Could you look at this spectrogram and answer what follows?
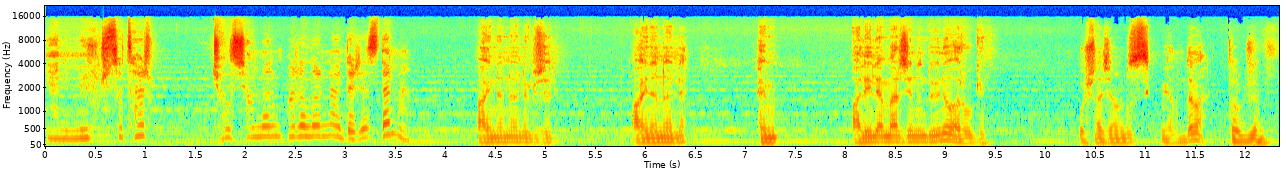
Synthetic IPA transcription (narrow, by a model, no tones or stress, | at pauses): jaːnimylʲcʰy̥sat̪ʰaɾ | t͡ʃʰalˠɯʃanlˠaɾɯnpʰaɾalˠaɾɯnɯød̪eɾiz̥d̪emɪ | ajnænø̞jlʲɛɟyzelʲim | ajnænø̞jlʲɛ | hɛm | alʲilʲɛmæɾd͡ʒenind̪yjynyvaɾbuɟyn | bo̞ʃunad͡ʒanɯmɯzɯsɯ̥kmajanɯmd̪emɛt̪ʰabid͡ʒa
